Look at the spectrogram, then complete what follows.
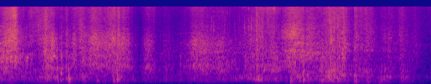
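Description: A large cardboard shipping box being tipped and pulled off its contents: cardboard scraping and rustling, with foam packing blocks rubbing, in irregular bursts.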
